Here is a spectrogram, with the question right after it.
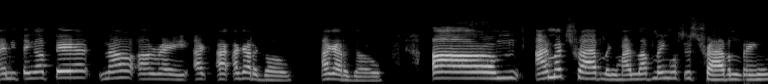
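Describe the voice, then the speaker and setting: A woman's raised, projected voice, high in pitch with a bright, sharp tone, at a moderate pace with ordinary pitch variation, in a dry, close sound with no echo and a quiet background. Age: 20s. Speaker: traveling bartender. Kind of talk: casual chat.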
